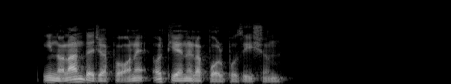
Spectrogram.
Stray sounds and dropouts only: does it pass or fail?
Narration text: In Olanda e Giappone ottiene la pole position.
pass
